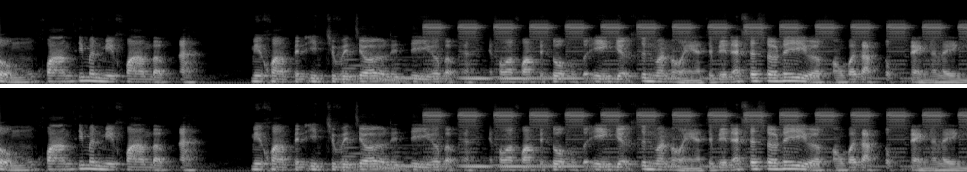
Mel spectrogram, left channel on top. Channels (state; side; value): identical; both; correlation 1.00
